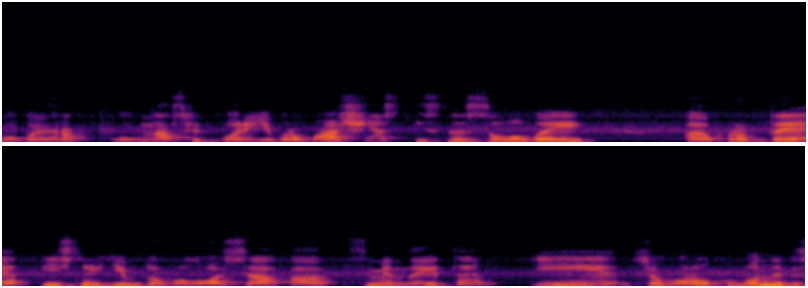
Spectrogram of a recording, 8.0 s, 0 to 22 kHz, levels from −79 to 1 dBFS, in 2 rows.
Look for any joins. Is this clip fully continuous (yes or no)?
no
